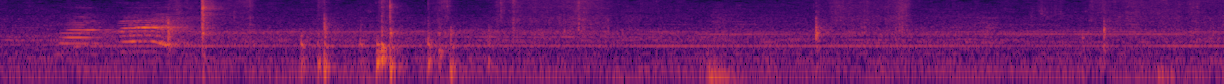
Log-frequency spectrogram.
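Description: Light knocks and taps from a plastic container being handled over a silicone soap mold while the last soap batter goes in, mostly in the first couple of seconds with one more a little past the middle. A faint steady tone runs underneath from about half a second in.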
